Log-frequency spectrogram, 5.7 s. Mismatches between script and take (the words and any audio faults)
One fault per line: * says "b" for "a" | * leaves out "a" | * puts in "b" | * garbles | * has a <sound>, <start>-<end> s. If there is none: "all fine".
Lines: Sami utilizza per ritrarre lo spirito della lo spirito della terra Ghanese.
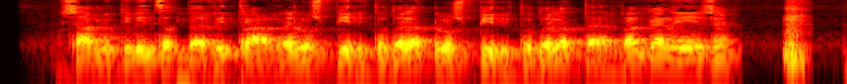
* has a throat clearing, 5.2-5.4 s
